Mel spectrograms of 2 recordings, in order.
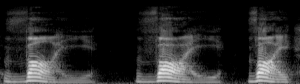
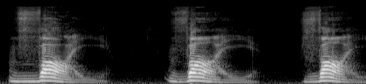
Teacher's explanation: There are two sounds in this diphthong we stress the first: The first part of this diphthong makes up three-quarters of the length, okay. And in terms of length the length of this diphthong is like a long English vowel sound. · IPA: /aɪ/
